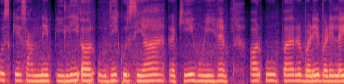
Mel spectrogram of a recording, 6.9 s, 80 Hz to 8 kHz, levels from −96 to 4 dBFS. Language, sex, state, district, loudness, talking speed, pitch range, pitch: Hindi, female, Haryana, Charkhi Dadri, -14 LUFS, 130 wpm, 195-205 Hz, 200 Hz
